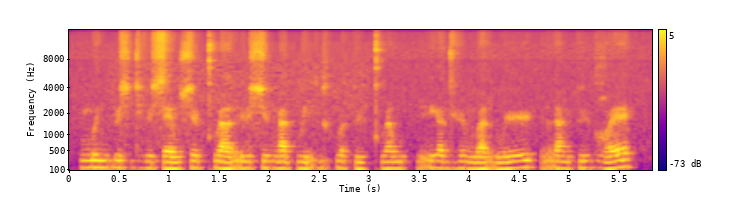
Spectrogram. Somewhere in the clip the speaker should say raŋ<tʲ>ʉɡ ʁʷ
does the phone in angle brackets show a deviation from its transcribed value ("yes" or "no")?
yes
